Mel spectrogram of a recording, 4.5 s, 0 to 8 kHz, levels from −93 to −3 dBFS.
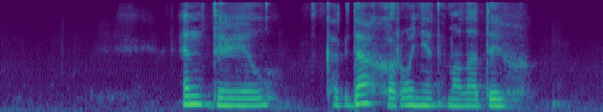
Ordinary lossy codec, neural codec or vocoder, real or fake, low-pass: none; codec, 16 kHz, 2 kbps, X-Codec, HuBERT features, trained on LibriSpeech; fake; 7.2 kHz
